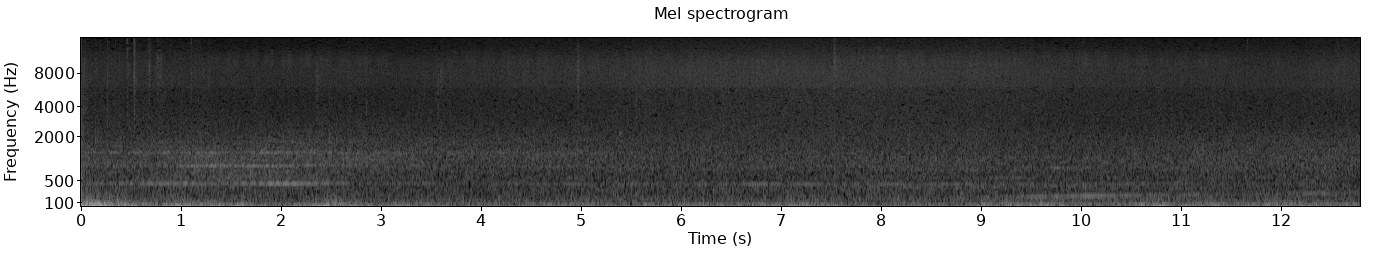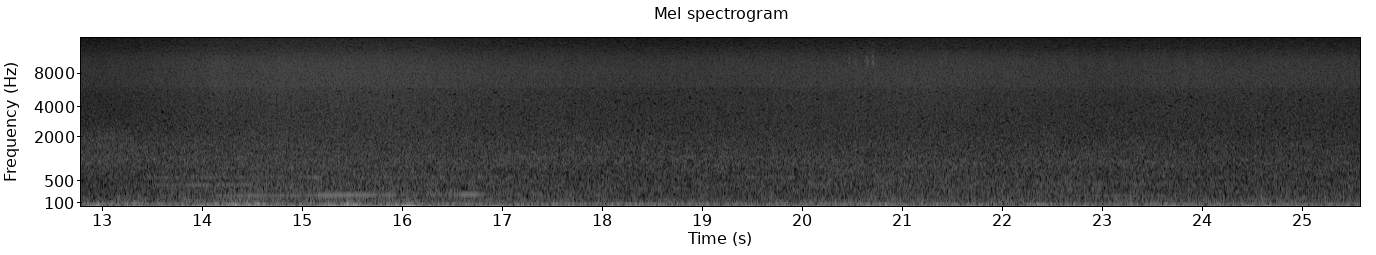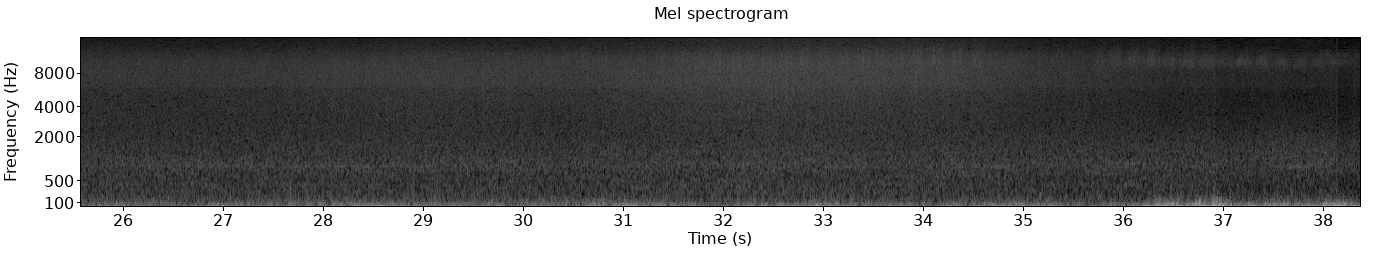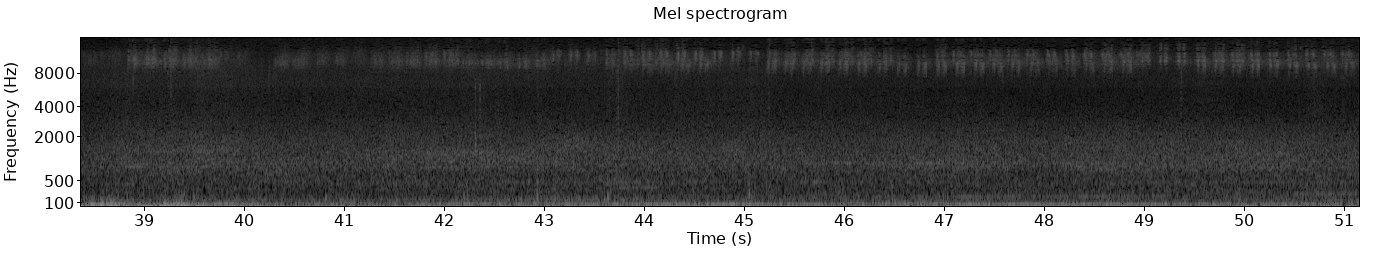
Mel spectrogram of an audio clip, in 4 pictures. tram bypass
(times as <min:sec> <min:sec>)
0:00.0 0:18.7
